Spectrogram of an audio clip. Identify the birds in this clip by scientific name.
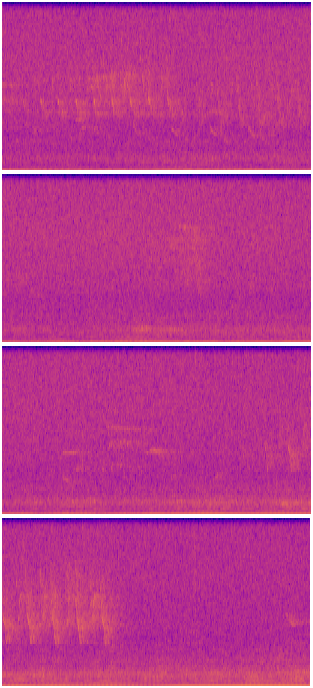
Seiurus aurocapilla, Cardinalis cardinalis, Pipilo erythrophthalmus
